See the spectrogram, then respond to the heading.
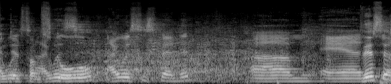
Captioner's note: audience laughs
